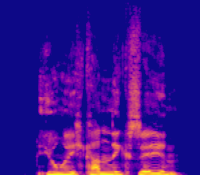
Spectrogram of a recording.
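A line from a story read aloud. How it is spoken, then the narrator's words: Called out. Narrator (German): rief Sink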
